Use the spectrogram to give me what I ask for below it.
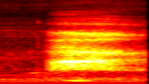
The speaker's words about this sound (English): Now I want you to take a deep breath in. You ready? Hold it. Now let it out. Let's do it again.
